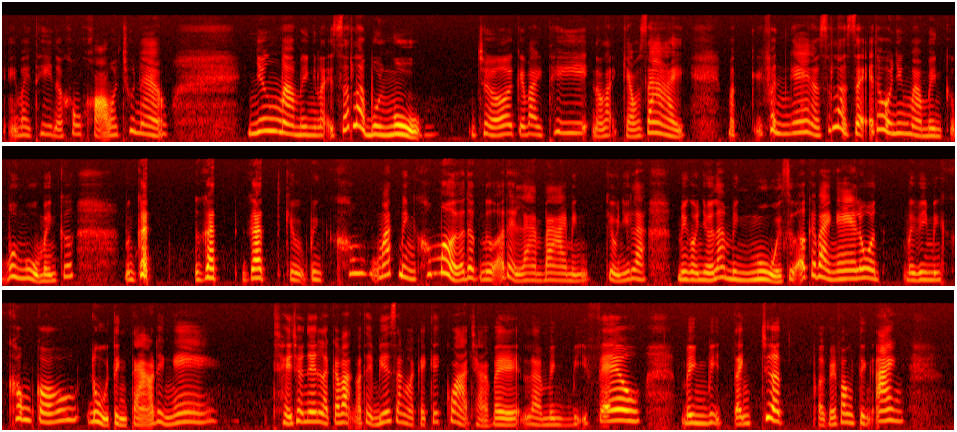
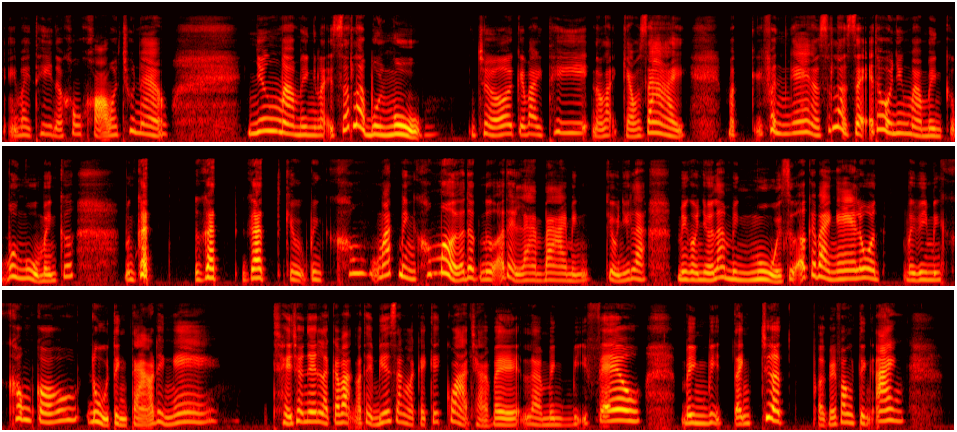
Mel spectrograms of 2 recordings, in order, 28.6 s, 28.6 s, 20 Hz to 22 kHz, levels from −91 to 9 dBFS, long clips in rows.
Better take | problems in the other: second | hiss; faint; throughout; 25 dB below the speech

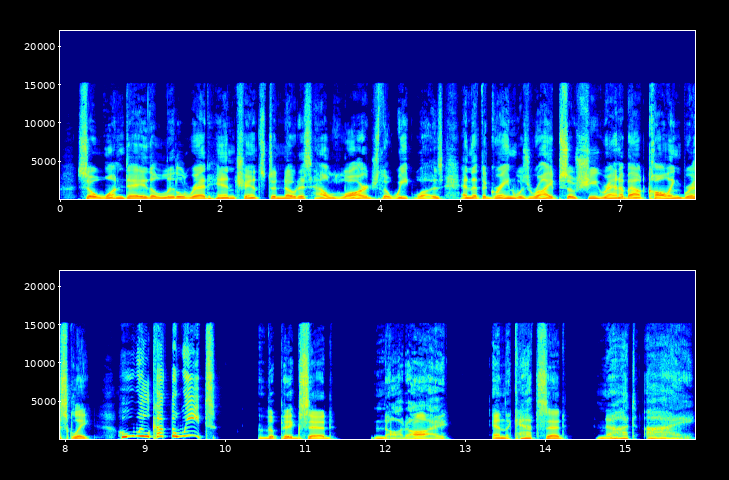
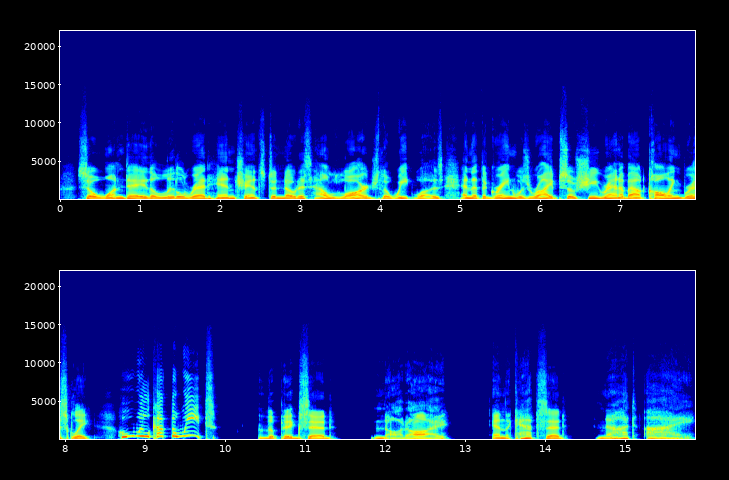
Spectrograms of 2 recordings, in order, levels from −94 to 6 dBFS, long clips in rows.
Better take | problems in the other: first | muffled; slightly; fading above 2.5 kHz

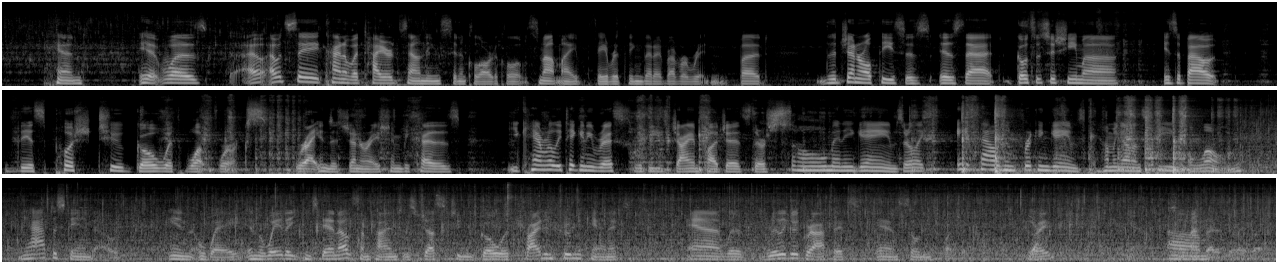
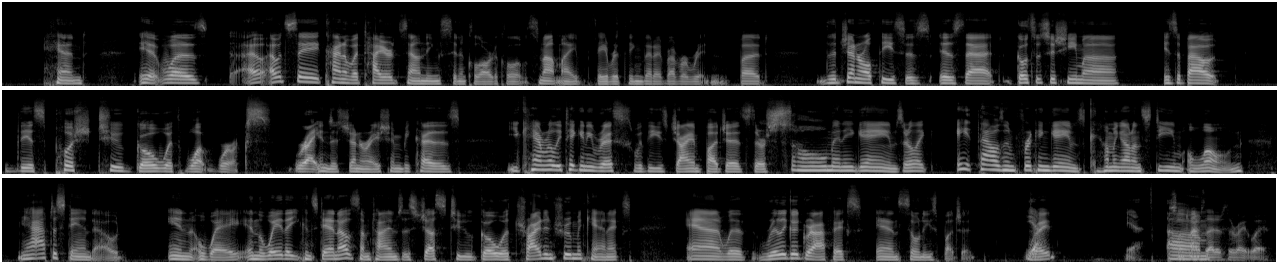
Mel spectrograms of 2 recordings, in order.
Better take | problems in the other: second | household noises; loud; throughout; 5 dB below the speech

